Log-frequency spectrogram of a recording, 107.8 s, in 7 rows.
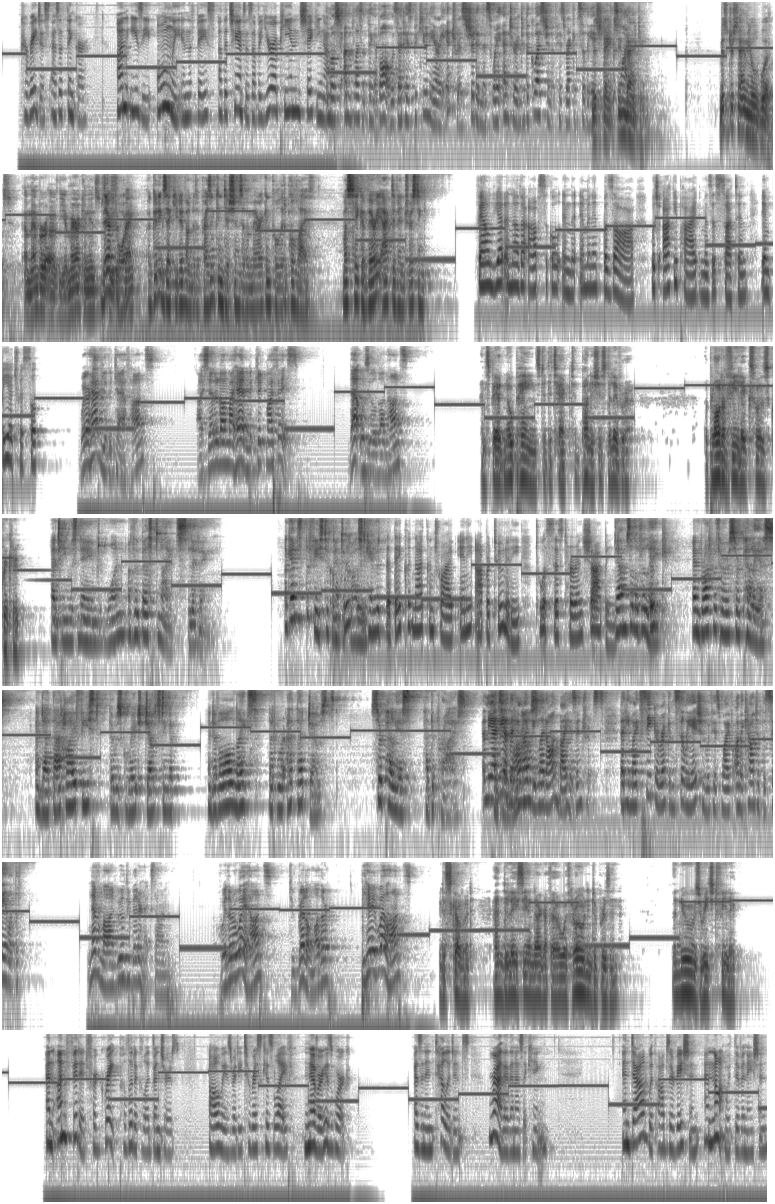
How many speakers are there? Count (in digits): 8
